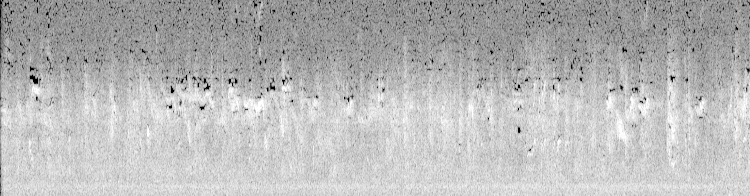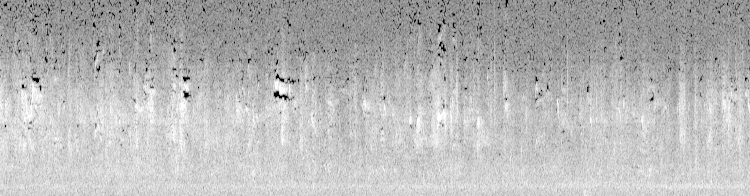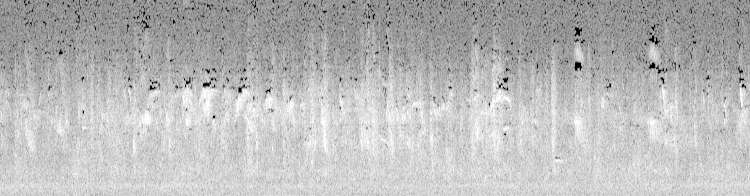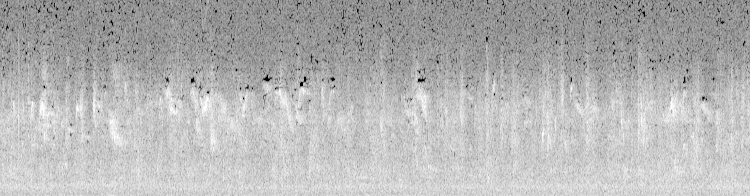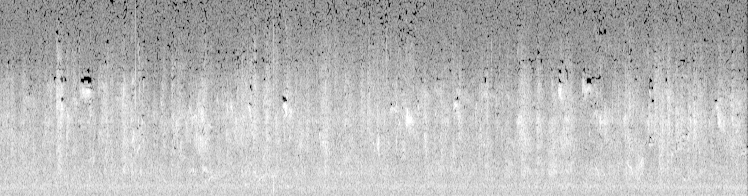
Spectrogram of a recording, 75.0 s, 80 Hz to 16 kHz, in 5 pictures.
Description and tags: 08-birds-at-night-in-trees-in-Hilversum-in-snow
Field recording of a flock of birds (common Starling aka Spreeuw) in a tree amidst snow, close to a train station.
Recorded with a Olympus LS-10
